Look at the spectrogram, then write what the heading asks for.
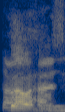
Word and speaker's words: Bauhaus: Bauhaus, yeah.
